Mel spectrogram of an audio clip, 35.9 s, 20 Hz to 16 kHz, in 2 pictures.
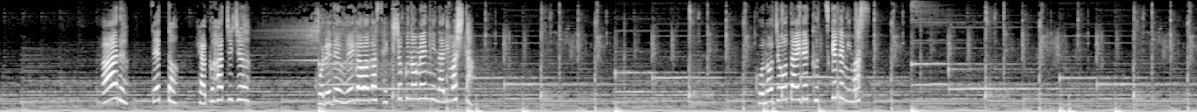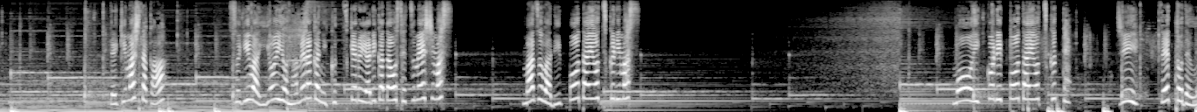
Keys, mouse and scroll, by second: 0.0 click, 1.1 r, 8.2 click, 9.5 click, 10.5-14.7 middle drag, 16.9 shift+click, 17.4-18.6 right drag, 19.9 middle click, 23.5 click, 24.3 click, 28.7 shift+a, 32.6 shift+a, 35.6 g.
